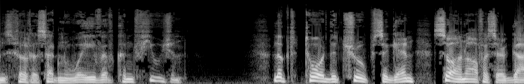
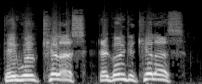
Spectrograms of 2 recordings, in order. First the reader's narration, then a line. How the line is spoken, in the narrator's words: Another man ran past him, shouting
